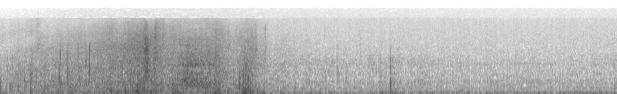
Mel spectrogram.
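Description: Fabric rustling and shifting as a person lies back onto a pressure-mapping mat spread over a foam mattress. The rustling lasts about two and a half seconds, then it settles to near quiet with one faint click near four seconds.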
